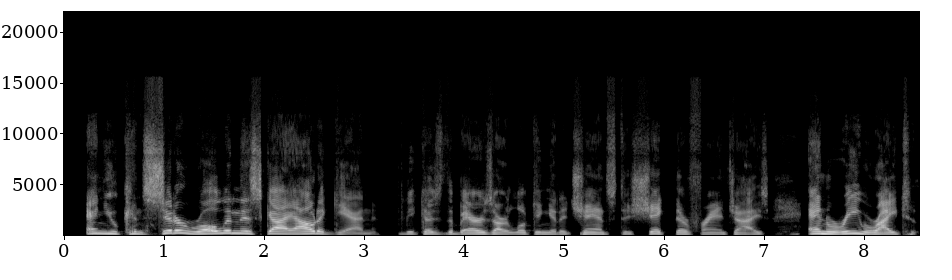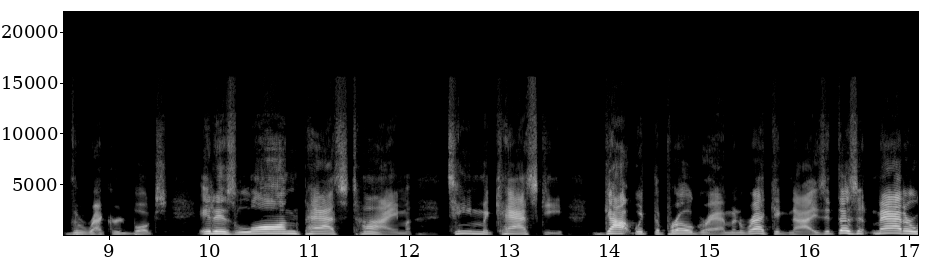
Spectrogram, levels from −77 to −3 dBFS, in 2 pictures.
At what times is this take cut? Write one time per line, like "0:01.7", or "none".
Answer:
0:03.3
